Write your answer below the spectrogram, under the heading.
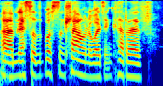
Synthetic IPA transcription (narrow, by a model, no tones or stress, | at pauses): əːmnɛsɔðəbʊsənɬawnawɛdɪnkʰəɾɛð̥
